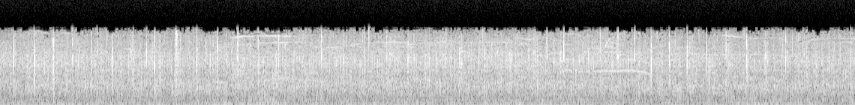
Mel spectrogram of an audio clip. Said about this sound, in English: The president is standing there now at the speaker stand, acknowledging the plaudits of the crowd, bowing, about ready to speak, and here he is.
